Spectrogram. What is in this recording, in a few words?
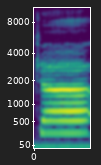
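"zhe1", mandarin, high level tone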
